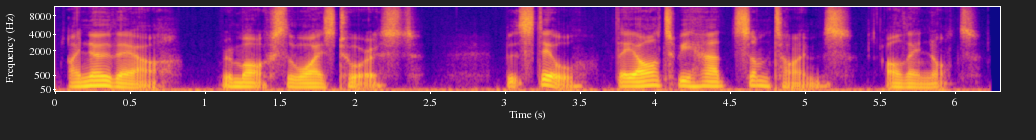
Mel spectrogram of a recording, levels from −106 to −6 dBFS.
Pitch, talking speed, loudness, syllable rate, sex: 125 Hz, 180 wpm, -19 LUFS, 5.4 syllables/s, male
